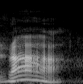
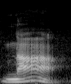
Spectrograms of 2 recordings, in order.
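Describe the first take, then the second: First: The syllable begins with an r-like sound. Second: The syllable begins with an n sound. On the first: The speaker is Japanese. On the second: The speaker is Korean.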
